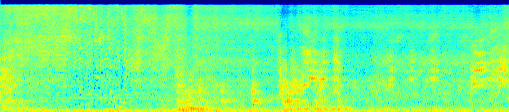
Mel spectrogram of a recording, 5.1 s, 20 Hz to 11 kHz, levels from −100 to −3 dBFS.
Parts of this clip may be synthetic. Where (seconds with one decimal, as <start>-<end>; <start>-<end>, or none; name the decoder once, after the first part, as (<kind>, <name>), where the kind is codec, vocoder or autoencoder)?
0.0-0.7 (vocoder, WaveNeXt); 1.3-5.1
